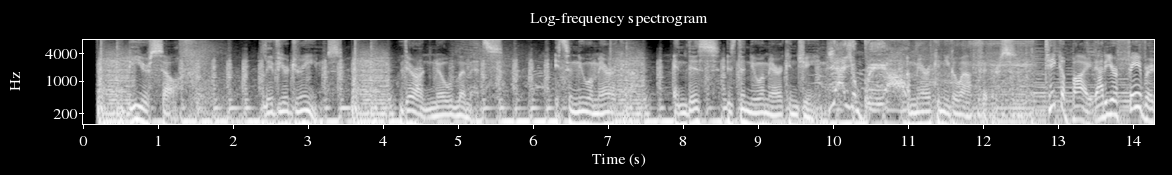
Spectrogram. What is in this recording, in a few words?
Commercial Male, Youthful, Firm, Beleivable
